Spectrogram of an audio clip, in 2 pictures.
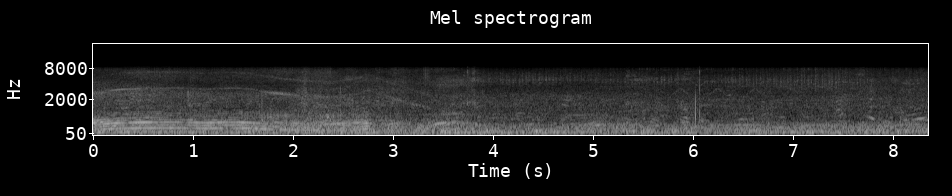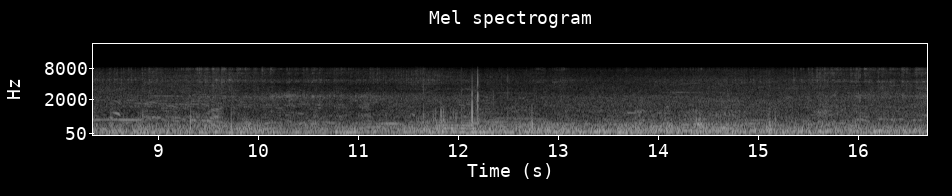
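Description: Motorcycle engines and crowd chatter in a busy street. In the first couple of seconds one motorcycle engine comes through close, its pitch rising and then falling away. After that, engine noise and voices carry on underneath, with a couple of sharp clicks.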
